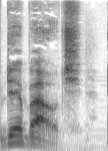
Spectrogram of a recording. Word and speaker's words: debouch: The word's French origins are reflected in its pronunciation, which features a soft SH sound at the end. There are several synonyms for debouch, including emerge, issue, and flow out.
